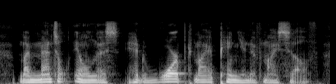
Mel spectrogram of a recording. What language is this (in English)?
English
